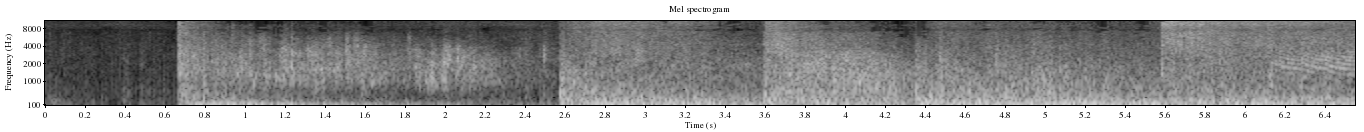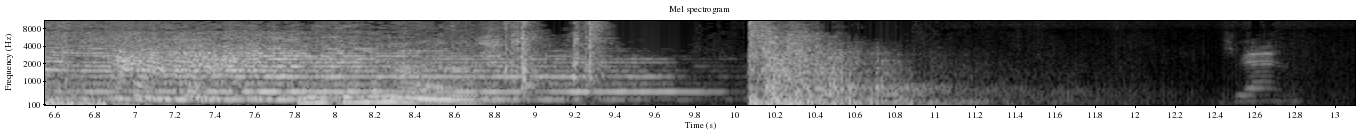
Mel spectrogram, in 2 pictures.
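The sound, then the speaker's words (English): Loud, booming explosion effects rumble continuously for about nine seconds, with heavy low-end blasts and crackling bursts, a shrill whining tone rising near the end before a final sharp blast fades out. “I don't hear my put my explosions on because we about to get busy.”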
